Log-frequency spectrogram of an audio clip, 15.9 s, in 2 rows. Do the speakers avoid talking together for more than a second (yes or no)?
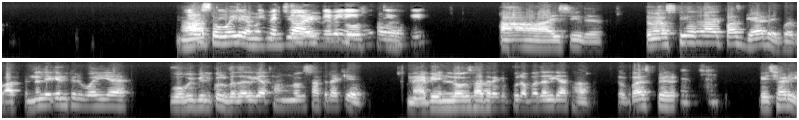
no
